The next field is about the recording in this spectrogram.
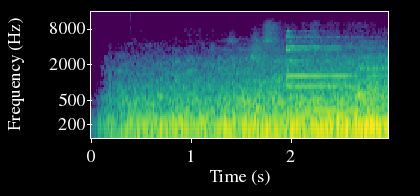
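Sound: train arriving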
